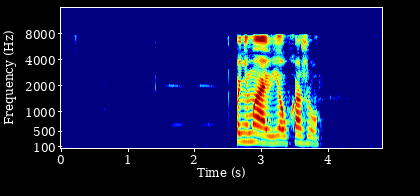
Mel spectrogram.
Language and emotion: Russian, angry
